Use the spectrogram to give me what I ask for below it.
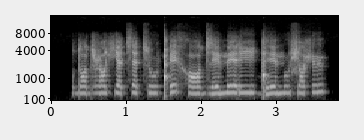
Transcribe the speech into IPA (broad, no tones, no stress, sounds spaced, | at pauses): d ɔ d ɮ ɔ ç ɛ t͡s ɛ t͡s u ǃʼ e x ɔ d͡z e m e ɾ i ɡ͡ǃ e m u ɕ ɔ ʃ ɨ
